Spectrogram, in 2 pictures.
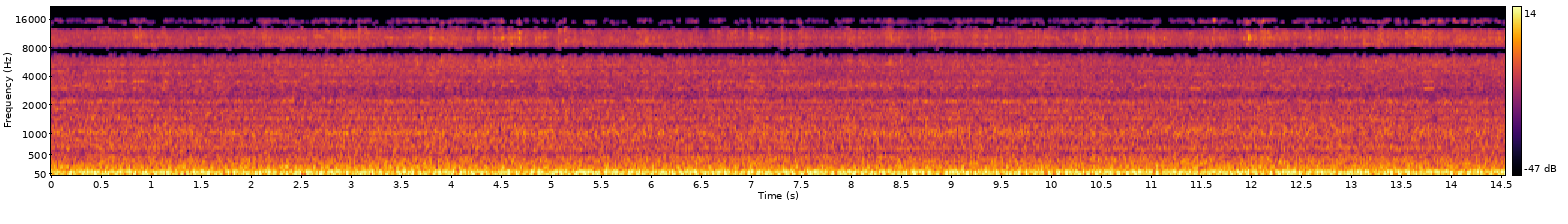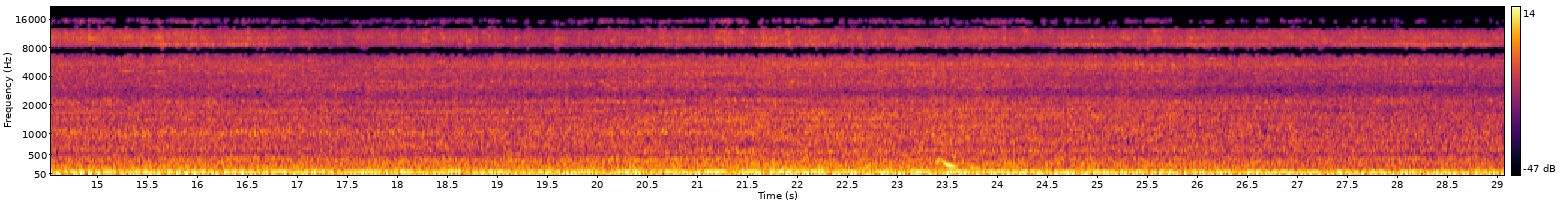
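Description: Large truck-mounted crane's diesel engine running at a steady drone while it hoists a steel roof truss.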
